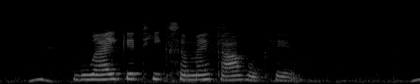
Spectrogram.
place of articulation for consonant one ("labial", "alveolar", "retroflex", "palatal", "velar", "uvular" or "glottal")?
labial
